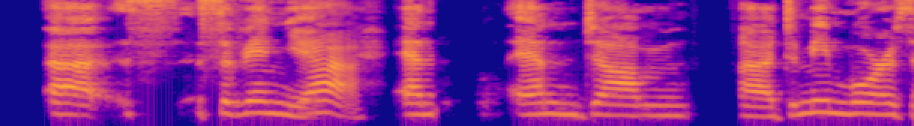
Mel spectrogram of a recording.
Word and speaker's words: Savigny: Savini? Savigny.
